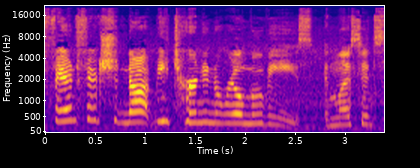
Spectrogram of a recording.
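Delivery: ordinary talk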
